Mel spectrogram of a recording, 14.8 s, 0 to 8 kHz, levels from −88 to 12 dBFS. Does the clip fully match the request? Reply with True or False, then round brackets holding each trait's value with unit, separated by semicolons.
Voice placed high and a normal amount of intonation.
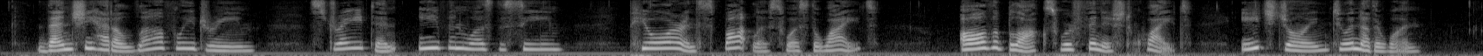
False (245 Hz; 7.2 semitones)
